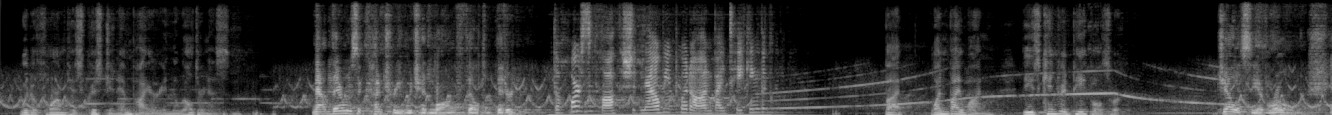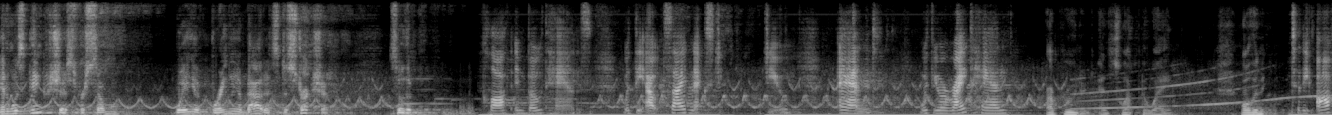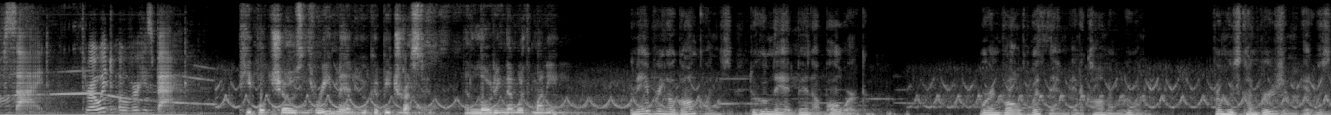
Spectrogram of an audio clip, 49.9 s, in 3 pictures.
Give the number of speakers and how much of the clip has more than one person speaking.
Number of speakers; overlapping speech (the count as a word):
three, no overlap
